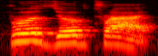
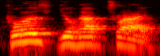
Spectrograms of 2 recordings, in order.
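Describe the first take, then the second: First: The words 'you have' are contracted to 'you've'. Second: The words 'you have' are said in full. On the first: "They just pronounce it you've" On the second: "instead of saying you have"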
